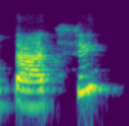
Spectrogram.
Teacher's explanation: paroxítona eu tenho a penúltima sílaba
